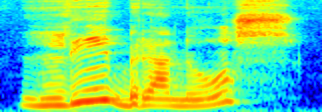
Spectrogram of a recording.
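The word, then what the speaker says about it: líbranos: tilde on o okay e libranos libranos Li is the accentuated one and it's the the one before the on the penultimate one the anti-penultimate okay so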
